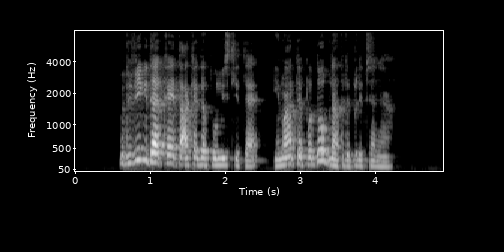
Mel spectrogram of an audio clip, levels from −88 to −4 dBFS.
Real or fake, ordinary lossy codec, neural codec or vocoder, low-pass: real; none; none; none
